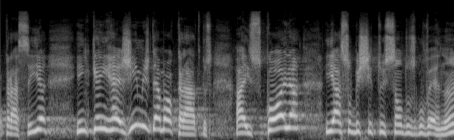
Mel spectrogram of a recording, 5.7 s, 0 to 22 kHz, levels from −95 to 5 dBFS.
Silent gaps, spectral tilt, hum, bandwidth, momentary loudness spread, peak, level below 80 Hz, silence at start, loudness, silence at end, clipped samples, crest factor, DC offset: none; -4.5 dB/octave; none; 15 kHz; 7 LU; -6 dBFS; -60 dBFS; 0 s; -22 LUFS; 0 s; under 0.1%; 16 dB; under 0.1%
